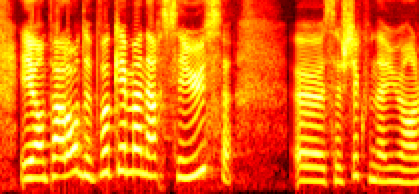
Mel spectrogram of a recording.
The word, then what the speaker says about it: Arceus: Lui et moi, on prononce Arceus. Hein, je suis désolée, hein, à la latine. Hein. Moi aussi. Je prononce Arceus maintenant parce que je me suis trop fait engueuler dans le chat des Amis Bro, parce que de toute façon, tout le monde gueule. Donc voilà, Arceus, mais on est d'accord, c'est à la latine que ça se prononce.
